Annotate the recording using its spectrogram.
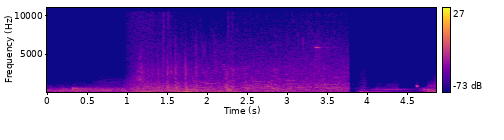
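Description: Waves rush and splash against a sailing ship's hull.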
